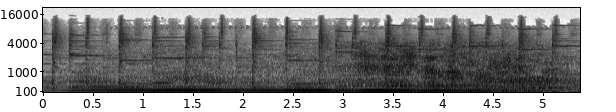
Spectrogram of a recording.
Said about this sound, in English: The airplane is so high! I wonder where it's going.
